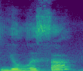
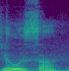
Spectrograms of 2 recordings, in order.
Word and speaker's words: Julissa: I'm picking up off of Julissa, but I'm also getting it like it could be pronounced Ulissa. So J-U-L-I-S-S-A perhaps. And in certain scenarios, it could be pronounced Ulissa.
